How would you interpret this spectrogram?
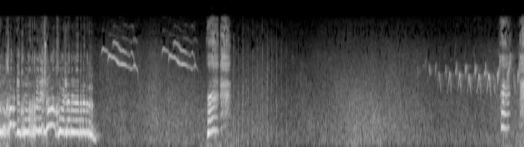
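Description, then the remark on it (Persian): A bird gives two quick bursts of high, sliding chirps, then a faint run of rapid twittering later on, over a steady surf-like wash. A voice talks briefly at the start. “لوفی، این پرنده به من گفت زورو توی درد سر افتاده.”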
